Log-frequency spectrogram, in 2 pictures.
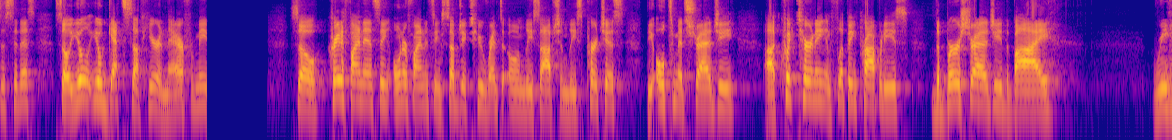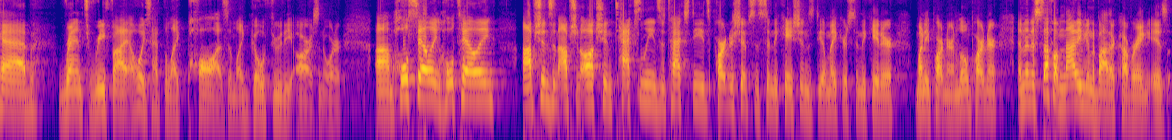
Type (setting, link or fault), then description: setting, live audience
